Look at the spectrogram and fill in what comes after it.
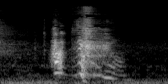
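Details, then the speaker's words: Sneeze from a girl, set off by a Covid-19 nasal swab test while swabbing the other nostril; a quick inward catch of breath, then one forceful sneeze. "okay can you do the other side i know okay i'm gonna sneeze"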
